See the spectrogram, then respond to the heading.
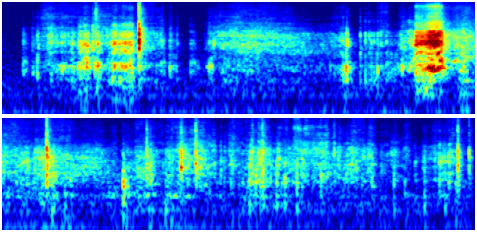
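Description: Long nails tap and scratch along the body and leg segments of a hollow, pink, inflated latex twisting-balloon animal. The result is a string of dry, bright squeaky scrapes and light taps with little low end. A louder, sustained squeal rises around the middle of the clip.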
